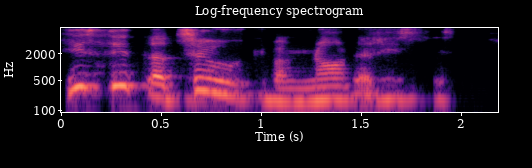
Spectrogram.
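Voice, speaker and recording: A woman English teacher in a classroom, drilling her students with quick questions and telling them to speak up. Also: on the low side, very animated, a little mellow.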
